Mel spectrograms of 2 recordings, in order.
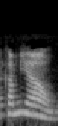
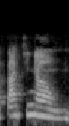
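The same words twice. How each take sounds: First: Said in the usual way. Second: Caminhão said as "tatinhão", T for the K; swapped child's sounds. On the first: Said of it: "tipo assim, era caminhão". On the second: Retold or imitated. Therapist quotes a young patient's speech error, "tatinhão" with swapped sounds. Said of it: "ela pronuncia tudo, ela pronuncia trocado".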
